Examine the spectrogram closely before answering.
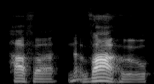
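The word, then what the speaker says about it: Rafael Navarro: Which if if you are unfamiliar with the player, uh it his name is Raphael Navaro, pronounced Hafa Navahu.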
